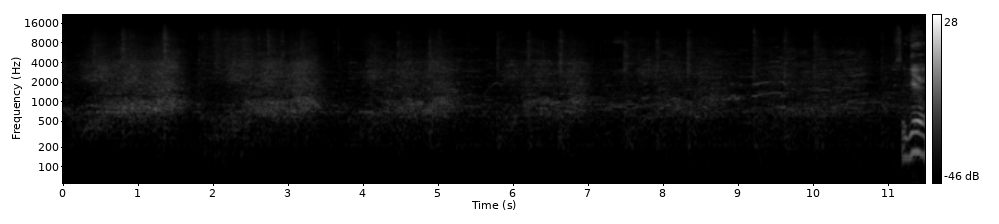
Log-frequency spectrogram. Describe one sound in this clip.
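A large crowd chants and cheers in rolling waves outdoors.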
